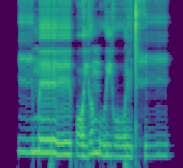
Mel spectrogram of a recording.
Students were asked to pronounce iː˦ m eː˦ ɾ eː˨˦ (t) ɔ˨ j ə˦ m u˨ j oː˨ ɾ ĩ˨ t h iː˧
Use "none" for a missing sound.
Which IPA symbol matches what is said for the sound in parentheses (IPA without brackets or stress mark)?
p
